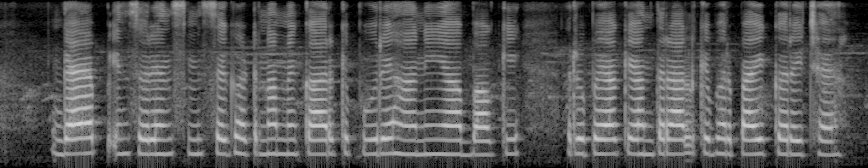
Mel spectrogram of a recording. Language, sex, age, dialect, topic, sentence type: Magahi, female, 56-60, Western, banking, statement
